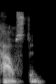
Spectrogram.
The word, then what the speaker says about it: Houston: out of H County I know it spell Houston is pronounced hon is threatening to take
